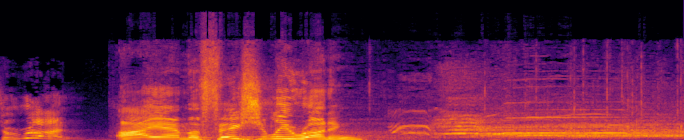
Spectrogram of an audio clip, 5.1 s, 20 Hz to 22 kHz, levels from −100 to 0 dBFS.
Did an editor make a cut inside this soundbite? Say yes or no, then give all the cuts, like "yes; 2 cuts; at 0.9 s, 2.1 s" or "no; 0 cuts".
yes; 1 cut; at 1.1 s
